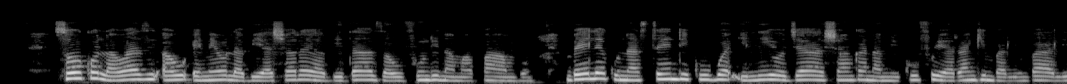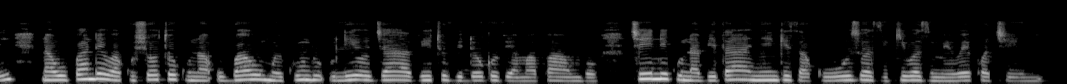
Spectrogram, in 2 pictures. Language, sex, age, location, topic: Swahili, female, 25-35, Nairobi, finance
